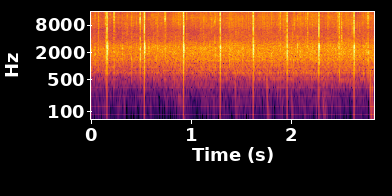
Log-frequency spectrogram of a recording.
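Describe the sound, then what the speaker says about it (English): Sparse clapping from a panel audience applauding women in the room, a handful of distinct, fairly sharp claps spaced out irregularly over a quiet background, no voices. "Can we applaud these women?"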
